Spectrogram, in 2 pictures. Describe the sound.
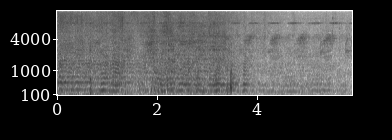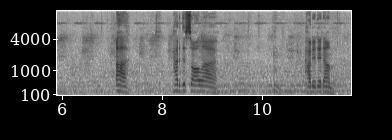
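Dense, steady buzzing of many bees from a large hive in an abandoned garage: a continuous droning hum that holds level through the whole stretch, with a few louder swells.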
